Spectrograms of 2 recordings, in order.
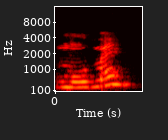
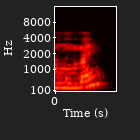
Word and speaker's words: moment: It was pronounced as movement, but it is a moment.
